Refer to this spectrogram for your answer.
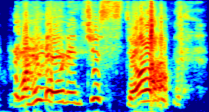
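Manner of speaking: put-on, very high, loud, shrill, genuinely upset kid. Retelling what a kid said while getting upset, imitating an upset kid. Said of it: "he's getting, like, genuinely upset".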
